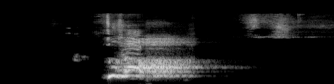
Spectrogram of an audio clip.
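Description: A man speaks sharply, close by.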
